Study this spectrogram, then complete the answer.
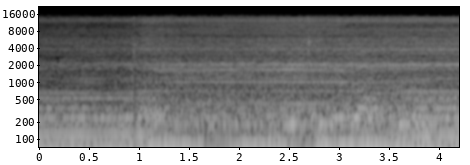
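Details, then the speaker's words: Copeland digital scroll compressor: steady hum with a tone shift as the unloader solenoid activates when the controller's amber light comes on, passing discharge back to suction. Normal digital scroll unloading cycle. "s trying to unload every time the amber light comes on the solenoid will be activated and it will be unloading right"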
